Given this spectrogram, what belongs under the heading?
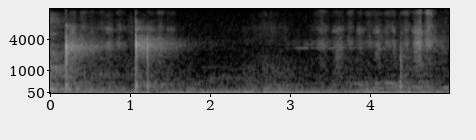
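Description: Chalk or a marker scratches and scrapes steadily across a classroom board while a sentence is written. A few sharp taps stand out from the continuous close scribbling, and no one talks.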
